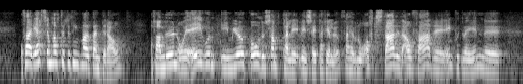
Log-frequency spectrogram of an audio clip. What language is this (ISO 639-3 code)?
isl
